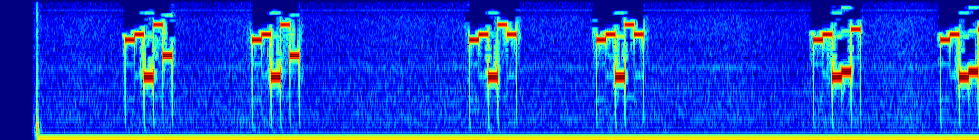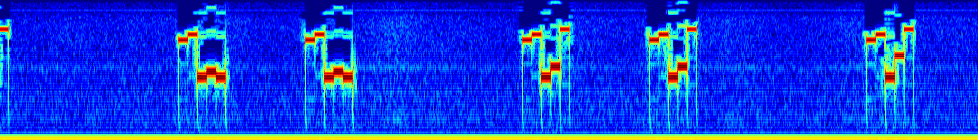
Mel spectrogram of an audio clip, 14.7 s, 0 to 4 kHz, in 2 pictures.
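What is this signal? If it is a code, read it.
Five-tone selective call (ZVEI), heard as quick runs of five tones, tones of about 70 ms. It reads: 89115 89115 89119 89119 89120 89120 89121 89121 89130 89130 89150
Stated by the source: ZVEI five-tone selective call 89080, received by SDR.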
